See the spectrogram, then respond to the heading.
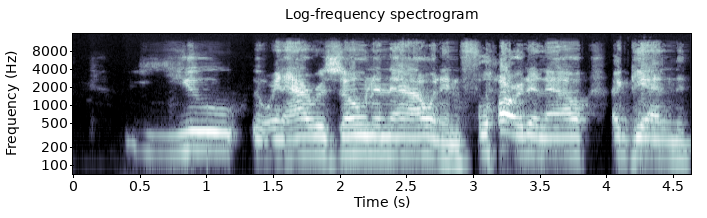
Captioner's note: giggles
